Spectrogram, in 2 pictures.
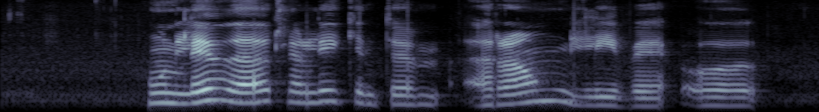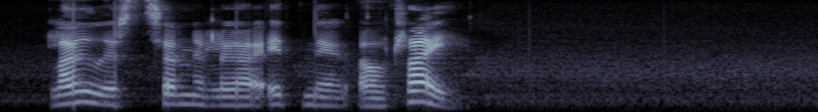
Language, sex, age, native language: Icelandic, female, 40-49, Icelandic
